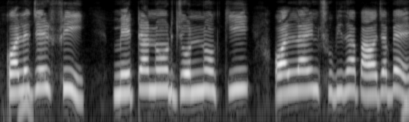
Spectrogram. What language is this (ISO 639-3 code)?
ben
